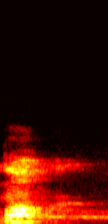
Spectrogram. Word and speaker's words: ত্বক: অনুরূপ ভাবে দেখো যে ত্বক, আমরা এই বটা উচ্চারণ করি না।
